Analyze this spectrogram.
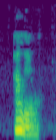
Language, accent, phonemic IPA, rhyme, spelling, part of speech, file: English, Southern England, /ˈæl.iːl/, -iːl, allele, noun, LL-Q1860 (eng)-allele.wav
- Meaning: One of a number of alternative forms of the same gene occupying a given position, or locus, on a chromosome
